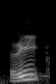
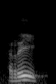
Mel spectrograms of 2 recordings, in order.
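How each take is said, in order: First: The r is flicked off the tongue tip. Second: The same.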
